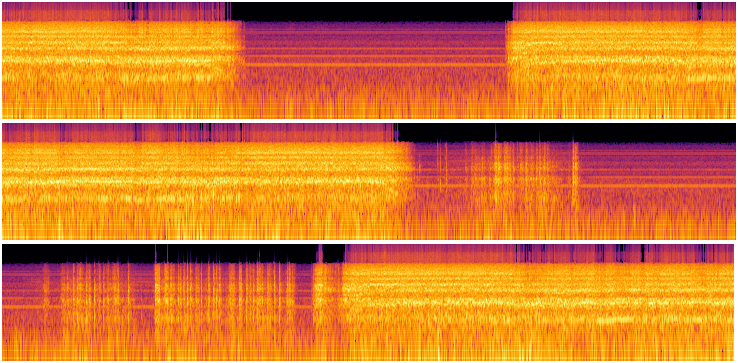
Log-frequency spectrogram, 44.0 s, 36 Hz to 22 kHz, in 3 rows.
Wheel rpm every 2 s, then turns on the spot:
220, 210, 50, 0, 0, 150, 210, 210, 230, 220, 210, 60, 20, 0, 0, 10, 20, 20, 140, 210, 220, 230.
24-26 30-34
